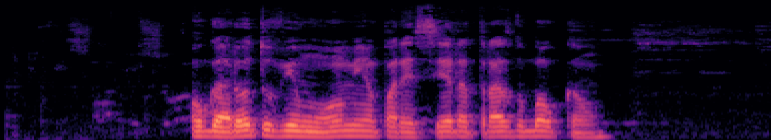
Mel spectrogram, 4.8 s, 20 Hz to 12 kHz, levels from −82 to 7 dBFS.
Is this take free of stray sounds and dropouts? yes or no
yes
